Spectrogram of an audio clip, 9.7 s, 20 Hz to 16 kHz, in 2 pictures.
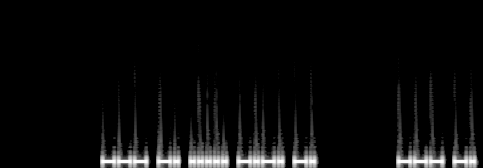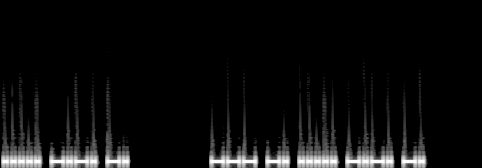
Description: Morse code, heard as a keyed tone, about 32 wpm, 700 Hz. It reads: ON5CN ON5CN ON5CN
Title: DXCC-100 Call Signs - 5 Characters - Repeated 3x - 30wpm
